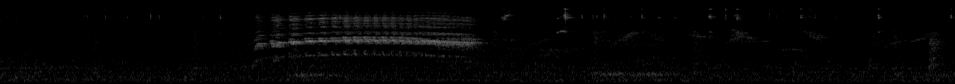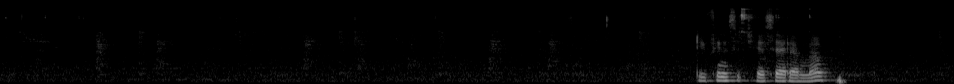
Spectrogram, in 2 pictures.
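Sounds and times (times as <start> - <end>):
bird pulsing call: 2.6 - 4.9.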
